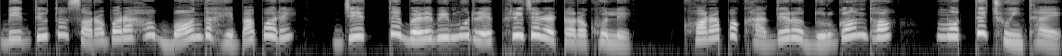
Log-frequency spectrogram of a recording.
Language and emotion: Odia, disgusted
